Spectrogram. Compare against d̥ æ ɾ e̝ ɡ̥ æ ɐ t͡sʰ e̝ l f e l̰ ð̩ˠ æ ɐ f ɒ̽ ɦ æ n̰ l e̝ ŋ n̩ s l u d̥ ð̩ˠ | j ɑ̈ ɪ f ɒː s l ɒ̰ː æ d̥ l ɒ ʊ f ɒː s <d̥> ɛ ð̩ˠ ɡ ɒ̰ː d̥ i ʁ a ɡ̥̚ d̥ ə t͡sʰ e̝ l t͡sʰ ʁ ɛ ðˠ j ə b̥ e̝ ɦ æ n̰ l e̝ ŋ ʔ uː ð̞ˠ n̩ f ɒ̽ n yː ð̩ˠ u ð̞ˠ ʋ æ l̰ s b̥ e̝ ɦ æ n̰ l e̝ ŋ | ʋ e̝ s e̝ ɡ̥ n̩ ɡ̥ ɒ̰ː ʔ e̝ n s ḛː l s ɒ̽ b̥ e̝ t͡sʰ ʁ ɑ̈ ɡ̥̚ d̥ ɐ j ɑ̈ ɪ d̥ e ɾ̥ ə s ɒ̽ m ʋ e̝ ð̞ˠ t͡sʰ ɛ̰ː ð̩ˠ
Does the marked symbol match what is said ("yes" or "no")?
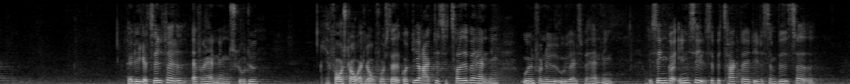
yes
